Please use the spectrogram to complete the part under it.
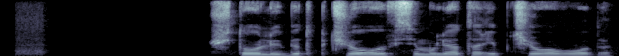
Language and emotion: Russian, neutral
